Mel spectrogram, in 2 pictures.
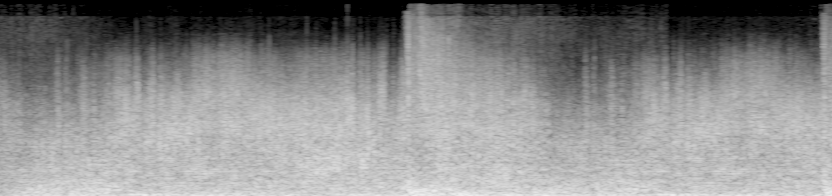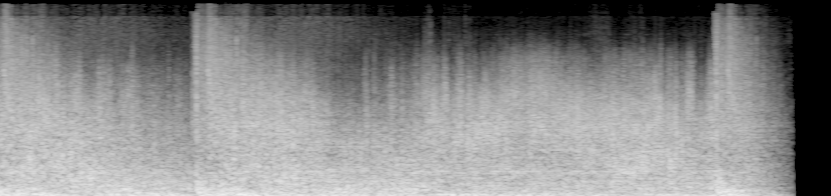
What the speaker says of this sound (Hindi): ये एक और हमला है, इजरायली हमला जो हिजबुल्लाह के ठिकाने पर।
